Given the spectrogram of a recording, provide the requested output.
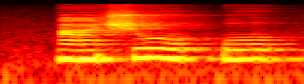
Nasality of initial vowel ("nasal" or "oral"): nasal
